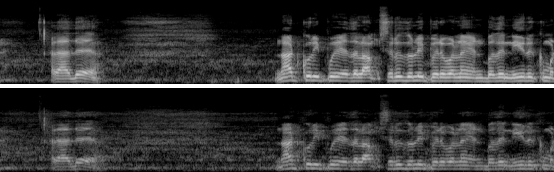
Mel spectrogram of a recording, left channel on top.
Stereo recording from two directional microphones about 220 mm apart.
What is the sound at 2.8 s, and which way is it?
A man's voice, 55° left (ahead or behind).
